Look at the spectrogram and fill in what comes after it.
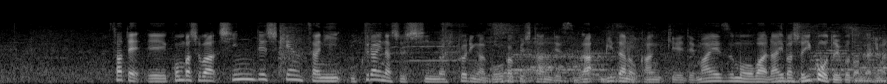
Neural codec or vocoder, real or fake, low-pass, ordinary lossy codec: none; real; 7.2 kHz; none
